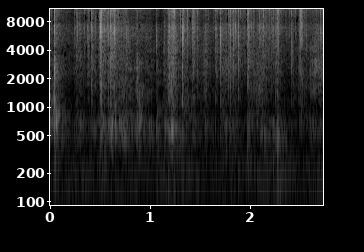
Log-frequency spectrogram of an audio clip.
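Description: Raffia packaging being opened, a dense run of crinkling and crackling plastic rustles close to the ear with no voices.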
